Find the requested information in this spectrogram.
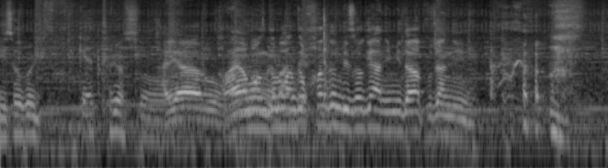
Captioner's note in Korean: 럼블링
